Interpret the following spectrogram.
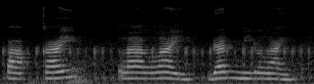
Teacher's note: Diftong naik menutup maju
